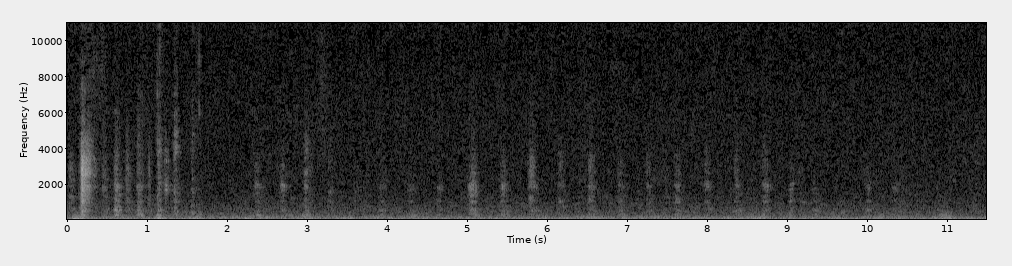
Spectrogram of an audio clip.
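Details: A well-fed pet Samoyed, the female Daifuku, breathes in quick, soft, rhythmic pants after eating. A louder burst of huffs opens the passage, then the panting settles into a quieter, even series.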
